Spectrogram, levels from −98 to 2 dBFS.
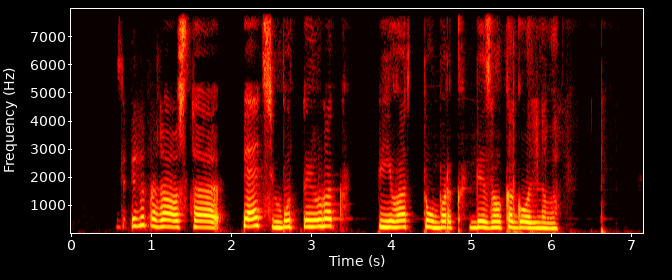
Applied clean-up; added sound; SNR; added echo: neural mask model DeepFilterNet 3.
